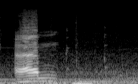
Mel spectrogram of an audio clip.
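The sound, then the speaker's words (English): Low, steady rumble of a car driving through countryside, with a short burst of voice near the start over the continuous road drone. “I'm currently driving through some spectacular, beautiful-looking countryside, which is where I'm lucky enough to live now”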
